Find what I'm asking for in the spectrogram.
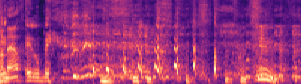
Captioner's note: laughs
